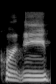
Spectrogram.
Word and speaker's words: Courtenay: Well, I am Courtney Turner of the Courtenay Turner podcast. I spell my name like Courtenay. So Courtenay. It is pronounced Courtney, but it's spelled Courtenay Turner.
